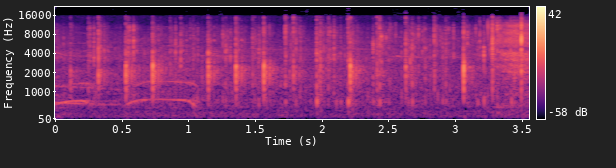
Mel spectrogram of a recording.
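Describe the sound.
A small live audience claps in quick, uneven bursts, with a few voices calling out and a brief whistle-like cheer, moderately loud for a few seconds.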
